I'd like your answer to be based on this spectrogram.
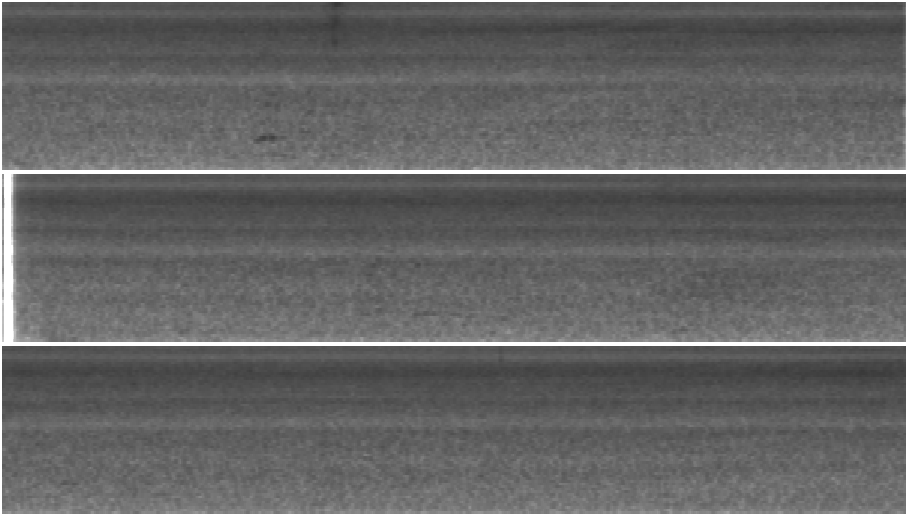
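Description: Steady, dense rush of a mountain waterfall near Manali, a constant broadband roar with no pauses; a brief dropout interrupts it once.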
